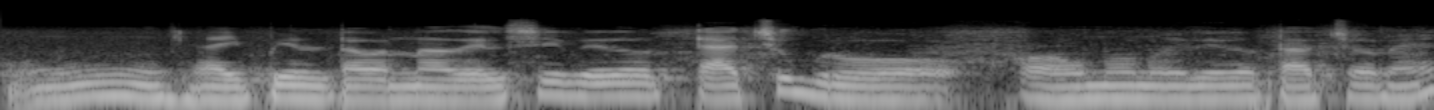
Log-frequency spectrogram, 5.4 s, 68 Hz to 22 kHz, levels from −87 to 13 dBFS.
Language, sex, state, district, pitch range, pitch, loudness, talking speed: Telugu, male, Telangana, Nalgonda, 120-130 Hz, 125 Hz, -24 LUFS, 145 wpm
